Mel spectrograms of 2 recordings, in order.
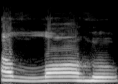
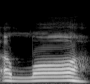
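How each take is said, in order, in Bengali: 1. শব্দটি শেষ হয় একটি শেষের u স্বরধ্বনি দিয়ে। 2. শব্দটি h দিয়ে শেষ হয়, কোনো স্বরধ্বনি ছাড়া। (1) "পুরো শব্দটাই বলো।" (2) "অক্ফ করলে হা সাকিন হবে"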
